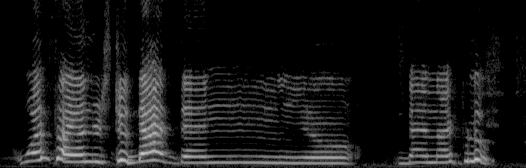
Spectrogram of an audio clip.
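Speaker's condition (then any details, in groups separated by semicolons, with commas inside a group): Cerebral palsy; spasticity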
